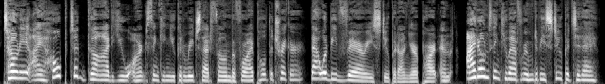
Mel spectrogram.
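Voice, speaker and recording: Brief: woman playing a cool, menacing tormentor for an audio story, quiet menace, varied pitch. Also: animated, a little fast, few pauses, no room sound, clean studio sound, natural voice. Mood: cold, menacing. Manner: soft, coolly menacing. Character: calm, cruel woman toying with captives.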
